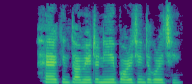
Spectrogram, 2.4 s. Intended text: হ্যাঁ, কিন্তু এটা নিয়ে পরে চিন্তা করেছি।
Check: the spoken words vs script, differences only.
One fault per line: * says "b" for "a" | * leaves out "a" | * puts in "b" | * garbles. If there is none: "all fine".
* puts in "আমি"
